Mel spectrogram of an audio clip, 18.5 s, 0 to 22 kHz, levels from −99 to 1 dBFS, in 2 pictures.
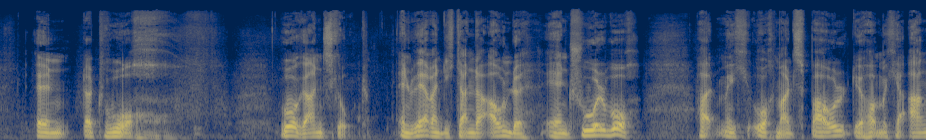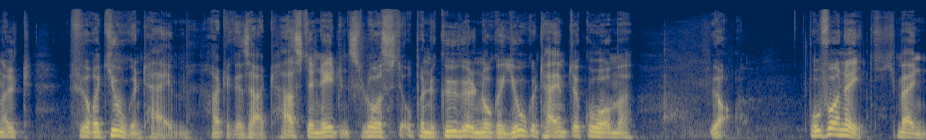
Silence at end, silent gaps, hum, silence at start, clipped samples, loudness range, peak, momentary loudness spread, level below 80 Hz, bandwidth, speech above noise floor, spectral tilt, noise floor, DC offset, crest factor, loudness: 0 s; none; none; 0.35 s; under 0.1%; 3 LU; -8 dBFS; 11 LU; -58 dBFS; 16.5 kHz; 36 dB; -6.5 dB/octave; -61 dBFS; under 0.1%; 18 dB; -26 LUFS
